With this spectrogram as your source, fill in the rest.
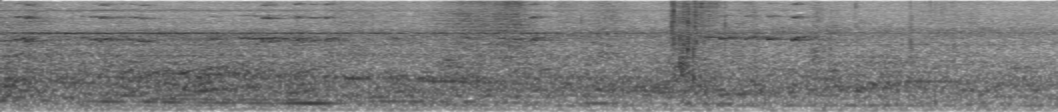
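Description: A train rolls slowly along the tracks and comes to a stop.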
